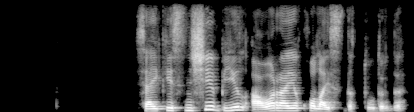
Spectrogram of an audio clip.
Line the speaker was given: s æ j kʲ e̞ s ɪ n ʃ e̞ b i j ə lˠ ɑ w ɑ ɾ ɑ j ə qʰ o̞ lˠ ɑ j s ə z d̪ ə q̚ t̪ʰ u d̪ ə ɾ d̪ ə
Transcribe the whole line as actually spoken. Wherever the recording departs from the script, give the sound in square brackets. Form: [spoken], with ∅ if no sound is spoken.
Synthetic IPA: s æ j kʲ e̞ s ɪ n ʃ e̞ b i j ə lˠ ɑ w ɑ ɾ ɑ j ə qʰ o̞ lˠ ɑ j s ə z d̪ ə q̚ t̪ʰ u d̪ ə ɾ d̪ ə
